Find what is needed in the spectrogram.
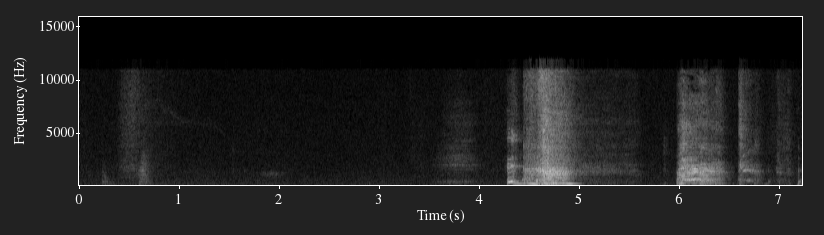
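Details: A man, wearing a dress shirt, sneezes into a handkerchief: a soft intake of breath, then two forceful cloth-muffled sneezes, the second with a short trailing burst.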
